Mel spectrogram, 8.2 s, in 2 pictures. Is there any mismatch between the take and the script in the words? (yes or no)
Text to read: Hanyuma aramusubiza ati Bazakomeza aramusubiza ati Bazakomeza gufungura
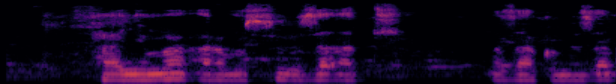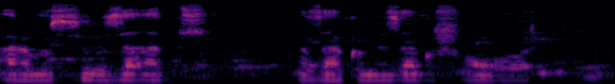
no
